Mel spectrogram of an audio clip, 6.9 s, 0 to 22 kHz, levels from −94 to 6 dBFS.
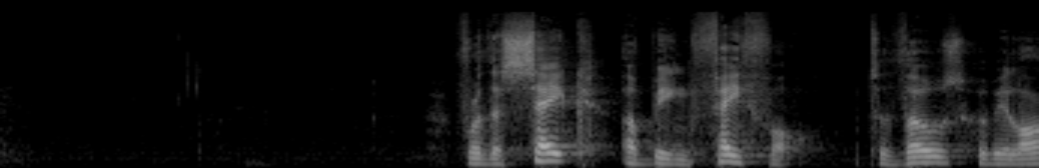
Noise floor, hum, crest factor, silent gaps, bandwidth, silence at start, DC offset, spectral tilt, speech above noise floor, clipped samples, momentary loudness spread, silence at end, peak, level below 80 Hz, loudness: -85 dBFS; 60 Hz at -70 dBFS; 26 dB; none; 16 kHz; 3.05 s; under 0.1%; -3 dB/octave; 47 dB; under 0.1%; 18 LU; 0 s; -16 dBFS; -78 dBFS; -38 LUFS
